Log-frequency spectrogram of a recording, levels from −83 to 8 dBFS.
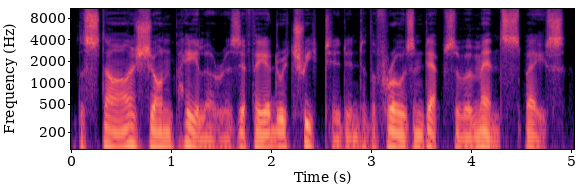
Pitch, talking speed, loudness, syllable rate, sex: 90 Hz, 190 wpm, -17 LUFS, 5.2 syllables/s, male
